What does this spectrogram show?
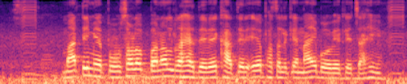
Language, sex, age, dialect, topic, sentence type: Bhojpuri, male, 18-24, Northern, agriculture, statement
